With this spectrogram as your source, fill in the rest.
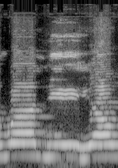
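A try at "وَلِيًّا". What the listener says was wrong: Waliyau itu ada tasdid Bu ya. Tasdid ini harus dibaca waliyau. Waliyau.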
